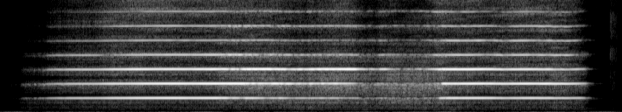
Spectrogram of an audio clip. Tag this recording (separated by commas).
Music, Musical instrument, Bowed string instrument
